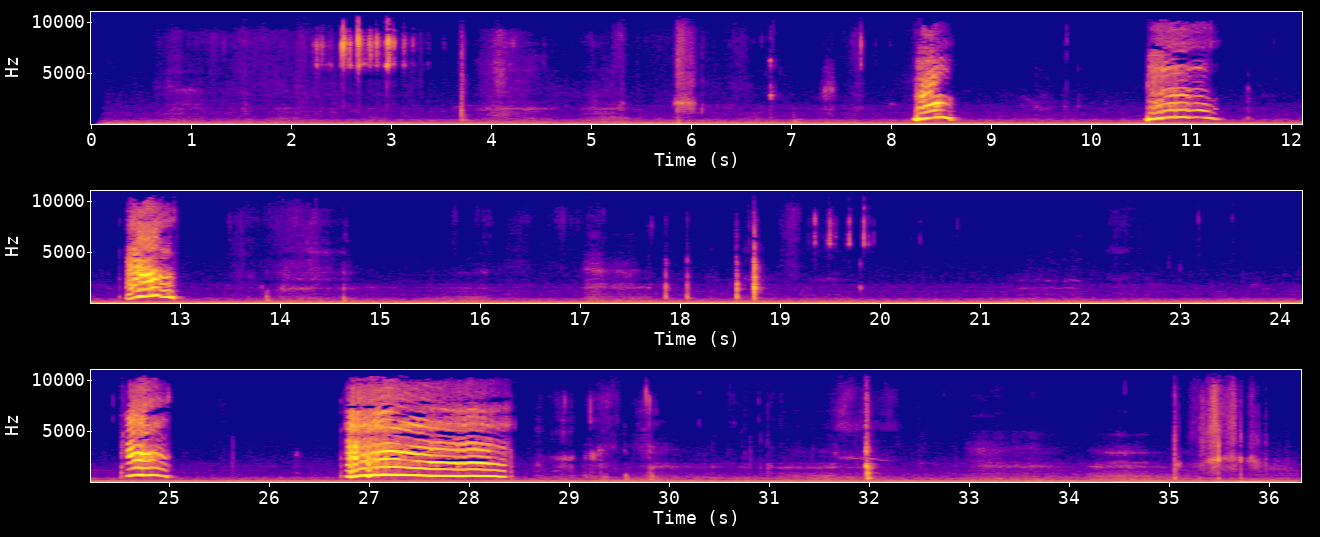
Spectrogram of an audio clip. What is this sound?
Cat Meowing
My adult cat was really wanting to be in on the recording, and got a little angry that I wouldn't hold him. You also get a brief jingle of his collar bell and loud exhalations of my breathing - I was trying not to laugh at his antics. I was holding my breath very close to the mic.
